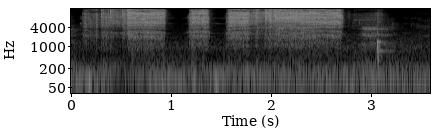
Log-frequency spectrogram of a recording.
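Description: Brake cleaner sprayed in several long hissing bursts onto Mercedes engine parts during a valve cover gasket job, close and steady with short pauses between blasts, followed by a single small clink.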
